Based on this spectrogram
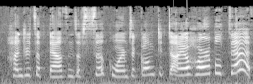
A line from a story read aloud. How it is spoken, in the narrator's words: bawled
